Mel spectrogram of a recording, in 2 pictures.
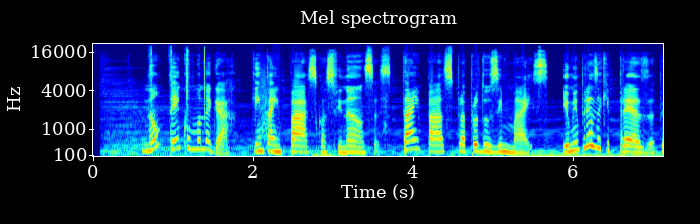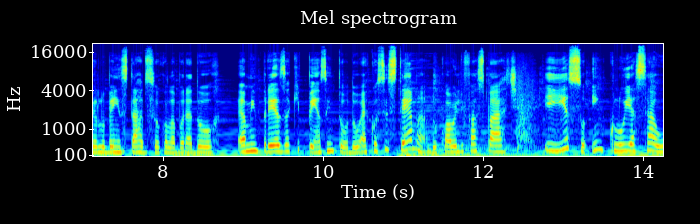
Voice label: elearning education young dynamic conversational carioca female brazilian; onze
